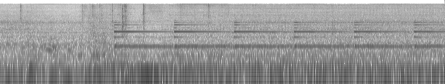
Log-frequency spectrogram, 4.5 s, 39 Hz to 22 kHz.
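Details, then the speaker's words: 2014 Kenworth T680 with Cummins ISX, derate issue: at startup a steady high warning tone pulses about every half second over a rumbling diesel idle; stop engine immediately alarm with engine light and temperature warning. "you could hear the beep in [Music] my temperatures do the same"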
